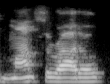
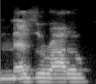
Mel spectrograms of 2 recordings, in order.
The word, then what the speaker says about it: Mesurado: is now Cape Mount Mesurado, which we mispronounce Montserrado, which was originally called Cape Mesurado.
